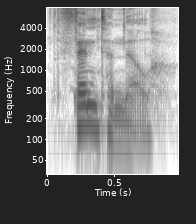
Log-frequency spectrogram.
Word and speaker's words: fentanyl: a nil I think it's actually how it's pronounced fentanyl yep I always say fet it's Fenton and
